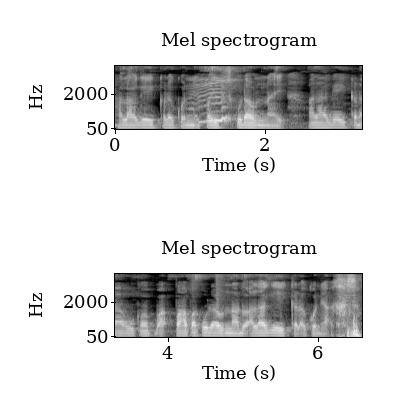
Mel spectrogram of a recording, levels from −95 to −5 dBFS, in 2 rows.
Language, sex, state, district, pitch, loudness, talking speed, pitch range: Telugu, male, Andhra Pradesh, Sri Satya Sai, 110 Hz, -22 LUFS, 135 wpm, 110-115 Hz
